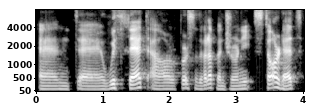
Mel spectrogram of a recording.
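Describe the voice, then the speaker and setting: A young man from South Tyrol whose first language is German, speaking English with a German accent as an interview guest, halting with fillers and restarts. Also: medium pitch. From northern Italy, South Tyrol. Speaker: guest entrepreneur. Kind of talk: casual interview answers.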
